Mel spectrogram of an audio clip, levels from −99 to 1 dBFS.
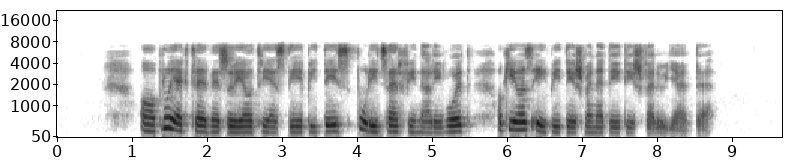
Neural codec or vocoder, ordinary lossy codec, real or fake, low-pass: vocoder, 22.05 kHz, 80 mel bands, Vocos; Opus, 64 kbps; fake; 7.2 kHz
